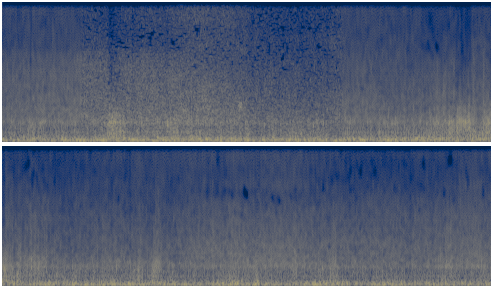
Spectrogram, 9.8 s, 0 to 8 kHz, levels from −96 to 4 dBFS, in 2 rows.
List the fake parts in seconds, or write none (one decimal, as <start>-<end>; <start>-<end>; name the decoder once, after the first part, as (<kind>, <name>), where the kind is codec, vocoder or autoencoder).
0.0-0.8 (vocoder, Vocos); 3.4-9.8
